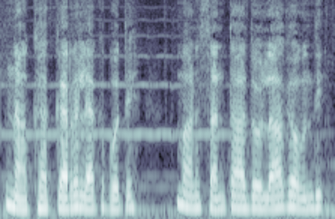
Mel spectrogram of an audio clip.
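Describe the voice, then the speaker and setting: A man's voice: on the high side, flat delivery, measured pace, darkish tone, soft background music, natural voice. A man playing an anxious, pleading villager with a plaintive manner in a moral story. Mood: troubled, wistful. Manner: plaintive, faltering when cornered. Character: anxious, pleading villager lying about his stolen walking stick. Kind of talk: acted dialogue in a moral story.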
